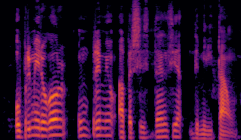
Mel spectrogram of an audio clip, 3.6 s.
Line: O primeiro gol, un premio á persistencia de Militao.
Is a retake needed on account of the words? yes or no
no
